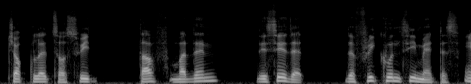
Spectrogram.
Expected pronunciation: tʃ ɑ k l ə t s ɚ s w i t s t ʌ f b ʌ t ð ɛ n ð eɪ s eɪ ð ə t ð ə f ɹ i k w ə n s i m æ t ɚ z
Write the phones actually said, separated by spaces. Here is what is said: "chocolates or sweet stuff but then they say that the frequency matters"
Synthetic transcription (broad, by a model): tʃ ɑ k l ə t s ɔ s w i t s t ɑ f b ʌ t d ɛ n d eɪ s eɪ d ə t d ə f ɹ i k w ə n s i m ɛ t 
